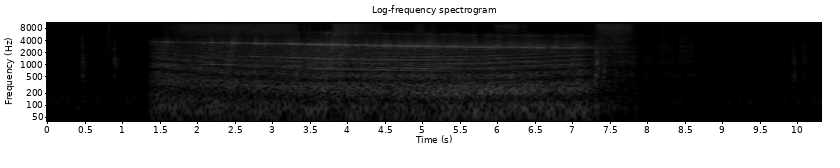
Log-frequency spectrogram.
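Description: Jet airliner engine noise: a deep rumble under a whine that slowly falls in pitch, starting suddenly about a second in and fading out after about six seconds.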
